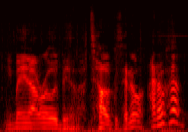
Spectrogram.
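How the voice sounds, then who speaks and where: Racing along in a slightly high, pushed, bright voice that's very animated, a Massachusetts streamer and vlogger rambles through a casual vlog. His voice is stuffy and congested with a faint Boston accent, and he restarts a lot and uses many fillers. He records in his bedroom on a desk mic on a stand, with a fan running.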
